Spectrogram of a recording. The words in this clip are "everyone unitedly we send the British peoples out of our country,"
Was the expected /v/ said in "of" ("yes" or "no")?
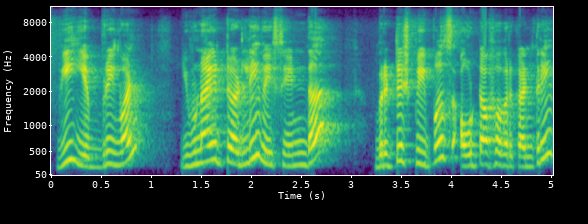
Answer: yes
